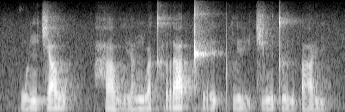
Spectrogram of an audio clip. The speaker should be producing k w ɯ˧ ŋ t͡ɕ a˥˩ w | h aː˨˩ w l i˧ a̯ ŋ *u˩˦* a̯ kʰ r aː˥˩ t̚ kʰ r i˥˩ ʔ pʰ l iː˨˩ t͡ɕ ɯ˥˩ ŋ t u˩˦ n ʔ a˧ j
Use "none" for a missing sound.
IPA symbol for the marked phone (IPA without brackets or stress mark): u˩˦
